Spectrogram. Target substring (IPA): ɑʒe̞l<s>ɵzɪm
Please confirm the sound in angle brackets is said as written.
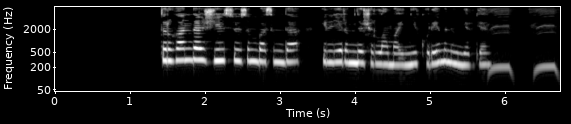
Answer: yes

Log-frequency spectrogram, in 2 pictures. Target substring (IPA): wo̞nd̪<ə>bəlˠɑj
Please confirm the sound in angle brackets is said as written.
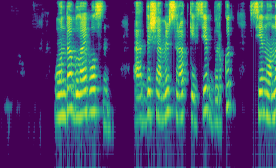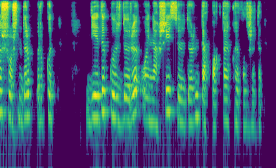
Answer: no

